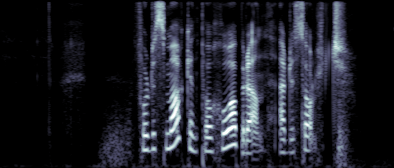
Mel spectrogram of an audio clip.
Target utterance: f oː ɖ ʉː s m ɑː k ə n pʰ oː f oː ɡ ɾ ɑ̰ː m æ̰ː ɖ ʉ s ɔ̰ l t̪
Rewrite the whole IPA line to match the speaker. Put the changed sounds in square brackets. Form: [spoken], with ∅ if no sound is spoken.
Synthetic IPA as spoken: f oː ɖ ʉː s m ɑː k ə n pʰ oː [h] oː [b] ɾ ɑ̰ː [n] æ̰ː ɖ [ʉː] s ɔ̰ l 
